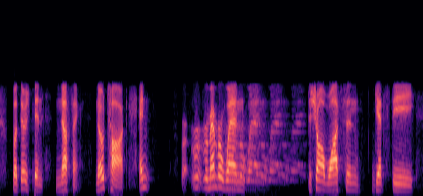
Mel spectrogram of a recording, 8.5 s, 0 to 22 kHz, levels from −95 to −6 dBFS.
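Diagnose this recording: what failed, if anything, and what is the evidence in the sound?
Packet loss with last packet repeated, at the network stage. From 0.66 to 0.70 s about 40 ms of audio is replaced by a repeat of the preceding segment, which fits two 20 ms packets lost in a row. It is heard as a short robotic stutter. At 7.14 to 7.16 s a single 20 ms repeat gives a small blip. A silence dropout would leave a gap, but here the receiver filled the hole by replaying the last packet it had.

Feedback echo between two devices, in the call path across two devices in one room. From 4.28 to 6.17 s the speech comes round again at a fixed interval of roughly 0.4 s, with the loudest return about 13 dB below the direct speech. One device plays what the other's microphone sent, and that microphone picks it up again. Each echo canceller removes only its own device's playback, so this loop escapes cancellation. 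A room reflection would arrive much sooner and would not repeat at a steady interval. The narrow 300 to 3400 Hz telephone band comes from the G.711 line and is normal, not part of this fault.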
